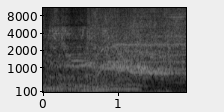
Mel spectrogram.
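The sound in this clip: A car engine revs just after ignition, a loud continuous roar with a tonal whine running through it for the full two seconds.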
